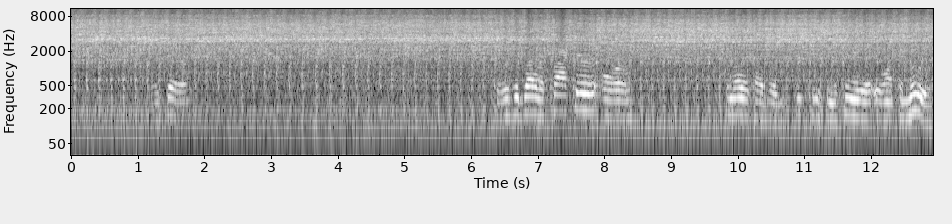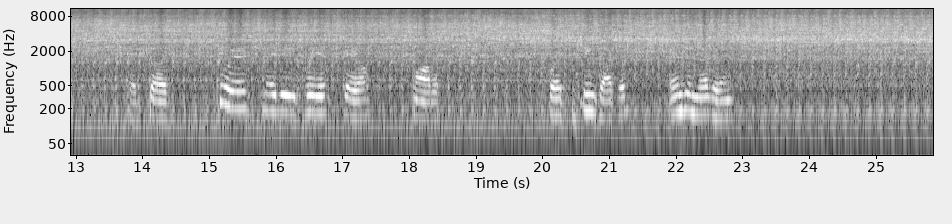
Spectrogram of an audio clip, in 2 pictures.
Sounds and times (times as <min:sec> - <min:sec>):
Speech: 0:01.2 - 0:01.8, 0:06.4 - 0:08.4, 0:09.8 - 0:13.0, 0:13.8 - 0:14.5, 0:15.1 - 0:17.4, 0:18.0 - 0:18.5, 0:20.0 - 0:21.3, 0:21.9 - 0:22.9.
